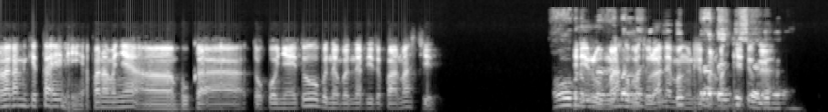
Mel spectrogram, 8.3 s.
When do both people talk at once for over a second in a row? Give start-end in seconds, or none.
5.7-7.7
